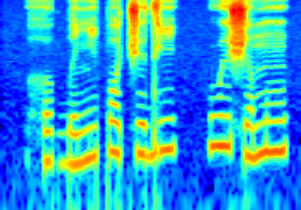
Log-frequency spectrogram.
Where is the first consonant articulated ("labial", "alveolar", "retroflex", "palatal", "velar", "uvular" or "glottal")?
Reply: glottal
